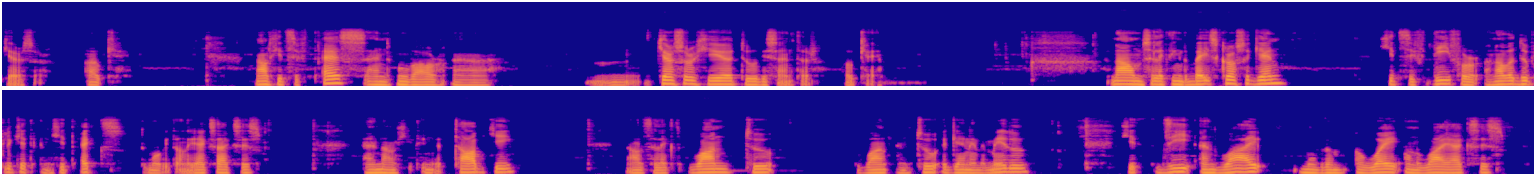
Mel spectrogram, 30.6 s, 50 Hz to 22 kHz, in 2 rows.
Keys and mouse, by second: 3.2 shift+s, 12.1-13.9 drag, 14.2 shift+d, 17.5 click, 18.0-19.3 middle drag, 19.3 Tab, 24.9-25.9 middle drag, 26.9 g, 29.7-30.6 drag.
